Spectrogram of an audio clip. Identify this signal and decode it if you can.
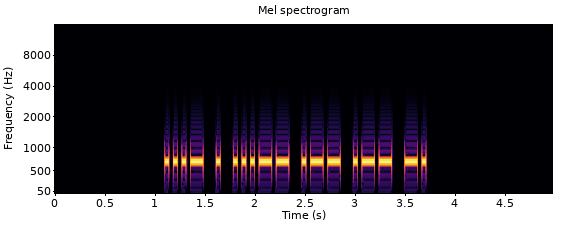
Morse code, heard as a keyed tone, about 28 wpm, 700 Hz. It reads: VE3WWN
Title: DXCC-100 Call Signs - 6 Characters - 28wpm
